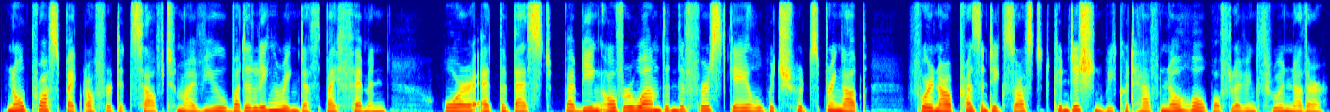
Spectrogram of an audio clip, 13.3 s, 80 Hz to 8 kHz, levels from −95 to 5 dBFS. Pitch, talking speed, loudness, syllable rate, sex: 220 Hz, 195 wpm, -17 LUFS, 5.1 syllables/s, female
